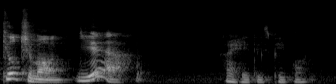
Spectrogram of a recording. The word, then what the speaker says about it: Kilchoman: machula bay coral line i think it's pronounced kilchimon yeah i hate these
